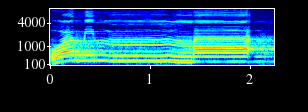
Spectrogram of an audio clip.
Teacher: Hukum bacaan gunnah musyaddada adalah apabila ada nun mim mati, mim bertasjid dibaca dengan berdengung kira-kira 2 harokat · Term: gunnah musyaddah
